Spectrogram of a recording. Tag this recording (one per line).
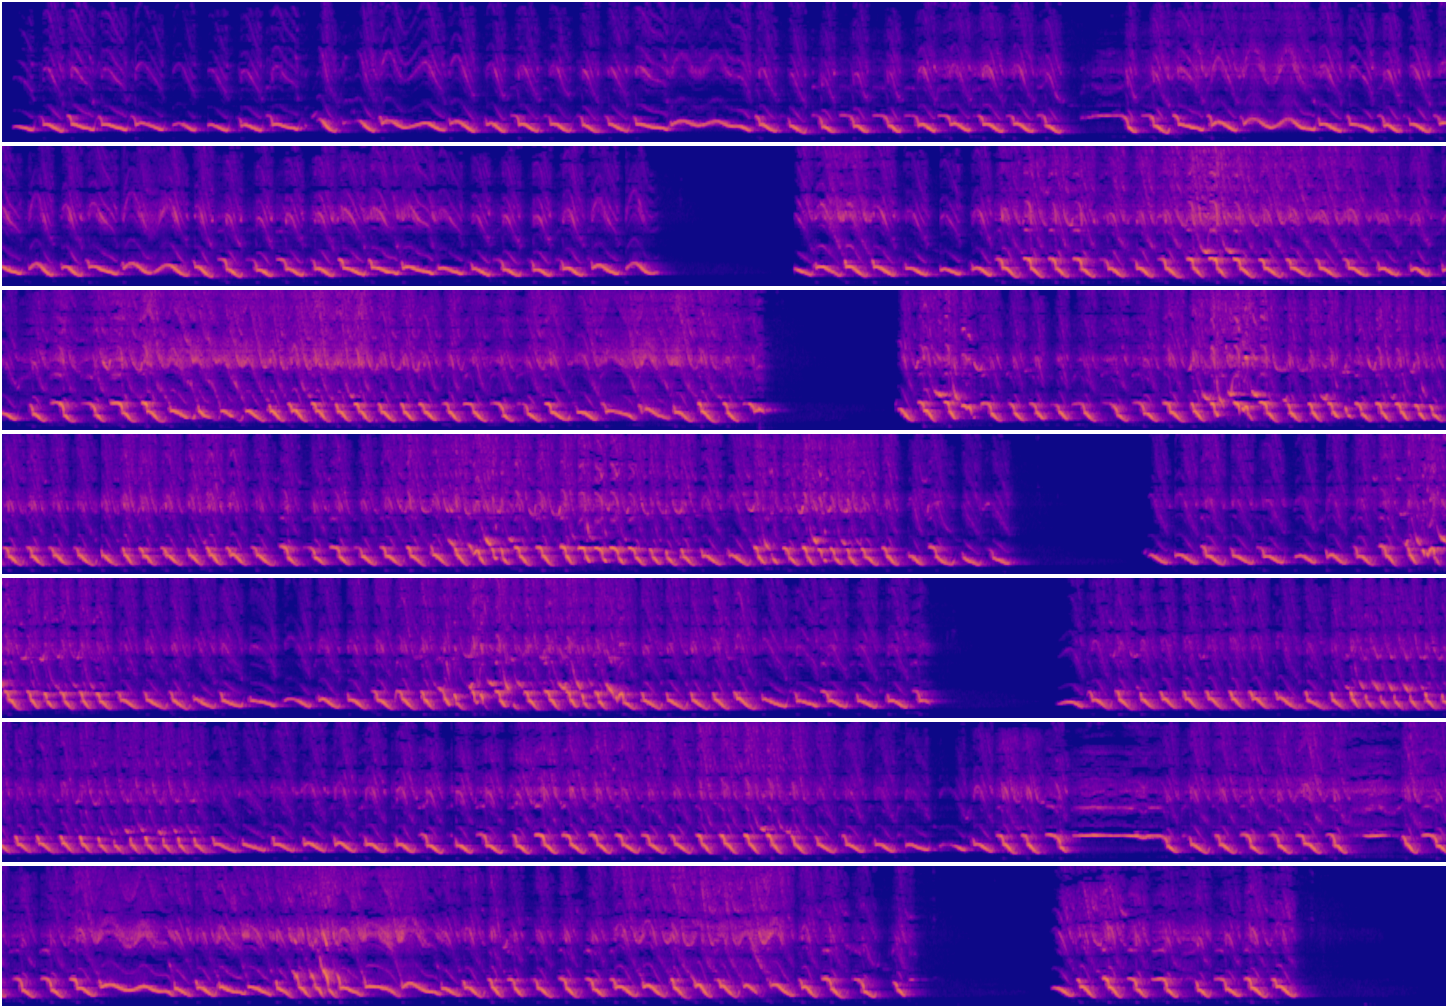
bird
birdsong
chirp
clay-bird
imitation
whistle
